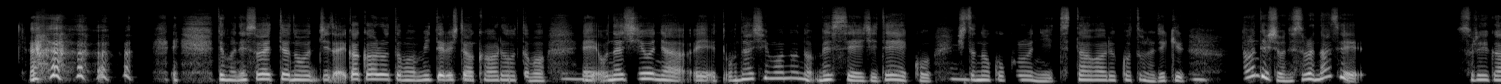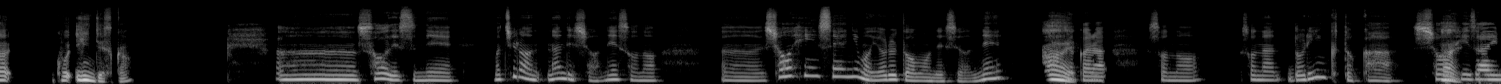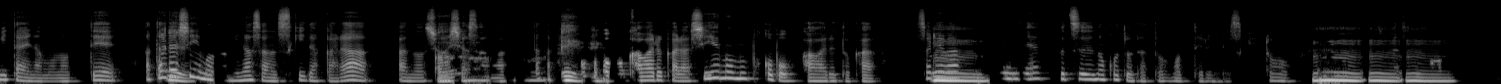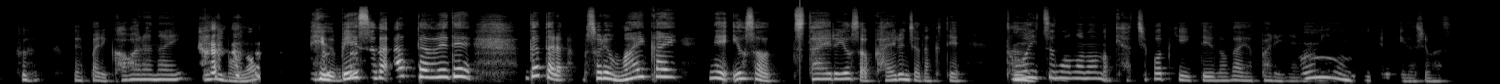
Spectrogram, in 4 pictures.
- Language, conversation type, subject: Japanese, podcast, 昔のCMで記憶に残っているものは何ですか?
- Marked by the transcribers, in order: laugh; laugh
